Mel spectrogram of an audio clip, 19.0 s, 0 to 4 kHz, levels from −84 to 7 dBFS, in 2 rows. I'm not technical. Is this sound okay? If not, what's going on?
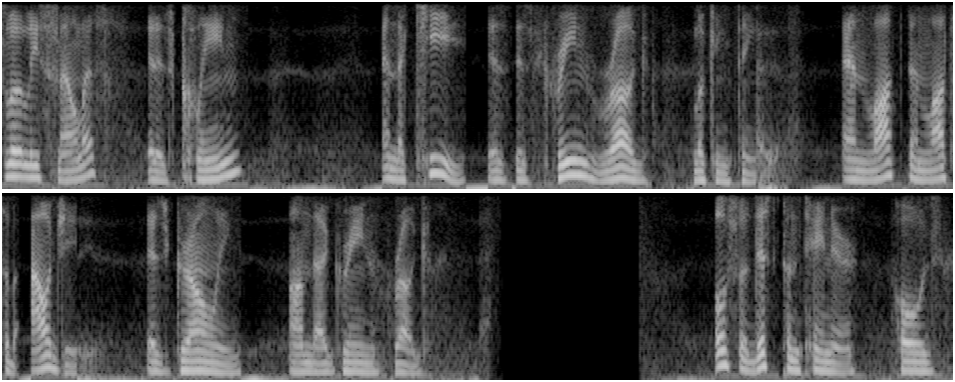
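No. Sound chopped by the voice detector, from 0.48 to 3.8 s, 4.64 to 5.56 s, 6.5 to 17.3 s, and 18.13 s to the end. This is likely a call system that stops sending when it judges the sound too quiet. It cut out about 1.9, 0.44, 5.7 and 0.43 seconds in those stretches and filled the gaps with artificial hiss, so the audio stutters. Separately, the call line passes nothing above 4 kHz, so everything sounds muffled.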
